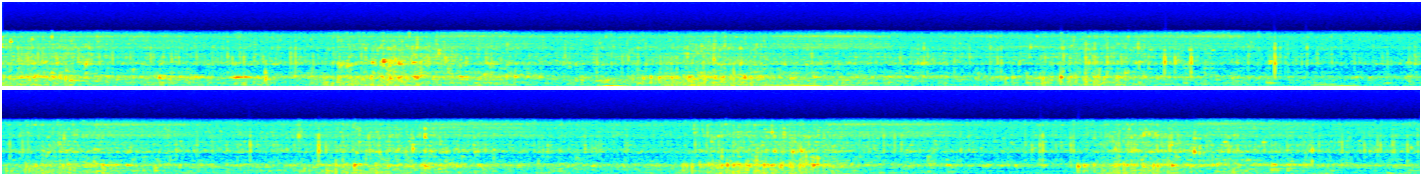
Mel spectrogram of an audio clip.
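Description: Scuba diving underwater: exhaled bubbles gurgling from a regulator, swelling and fading every few seconds with the diver's breaths.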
